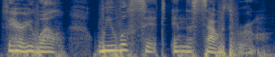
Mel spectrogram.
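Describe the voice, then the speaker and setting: A woman's voice: medium pitch, measured pace, dark tone, slightly rough, no echo. A woman playing a stern, snappish sister in an old-time radio ghost drama, curt and sharply emphatic. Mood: cold, composed.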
